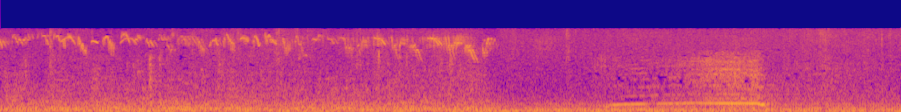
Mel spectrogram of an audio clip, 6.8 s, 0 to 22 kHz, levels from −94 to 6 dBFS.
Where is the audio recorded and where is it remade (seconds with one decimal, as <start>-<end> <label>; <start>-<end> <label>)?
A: 0.0-6.8 recorded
